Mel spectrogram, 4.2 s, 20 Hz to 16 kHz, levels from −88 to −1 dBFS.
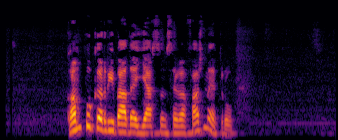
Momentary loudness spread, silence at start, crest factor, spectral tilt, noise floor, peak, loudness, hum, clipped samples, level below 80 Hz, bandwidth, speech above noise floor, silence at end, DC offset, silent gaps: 14 LU; 0.85 s; 20 dB; -5.5 dB/octave; -66 dBFS; -6 dBFS; -24 LUFS; none; under 0.1%; -82 dBFS; 10.5 kHz; 42 dB; 1.35 s; under 0.1%; none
